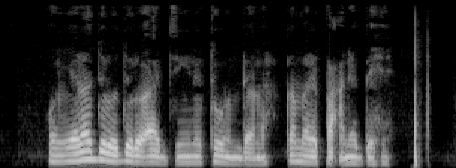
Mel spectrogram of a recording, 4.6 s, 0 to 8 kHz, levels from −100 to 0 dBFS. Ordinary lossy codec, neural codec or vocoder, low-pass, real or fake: MP3, 48 kbps; none; 7.2 kHz; real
